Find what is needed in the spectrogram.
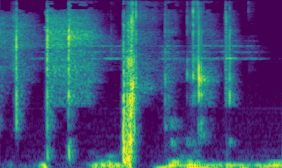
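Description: A red plastic cap being worked off a small yellow plastic clay container, giving several sharp plastic clicks and snaps. The loudest snap comes about a second in, with rubbing and handling noise between the clicks.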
